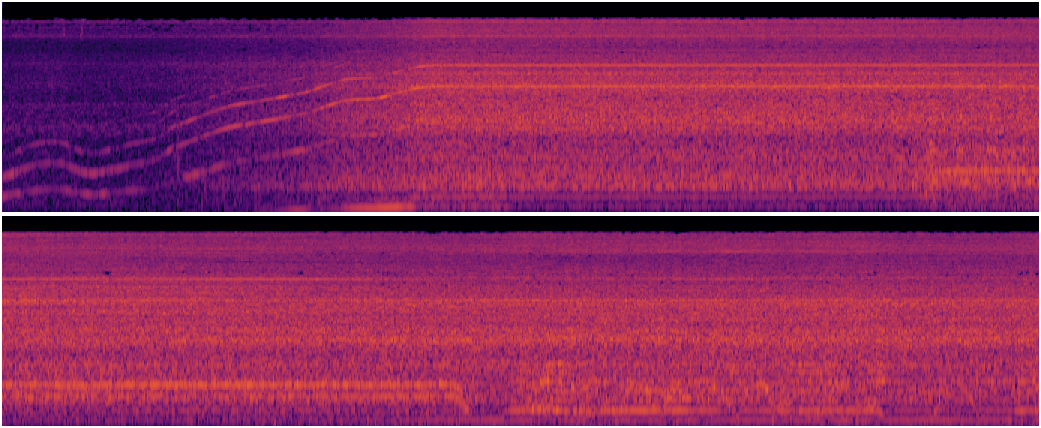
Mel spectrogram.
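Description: Homemade CNC milling machine's spindle motor spinning up, its whine rising in pitch for about four seconds and then running steady with a hiss. From about nine seconds in, further tones come and go and the sound turns more uneven as the bit cuts into the copper-clad PCB board.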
